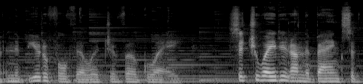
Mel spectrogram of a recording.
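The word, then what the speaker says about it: Vogüé: The name of the town you have taught me is Vogue. Vogue. Spelled like the magazine, but nothing to do with it.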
